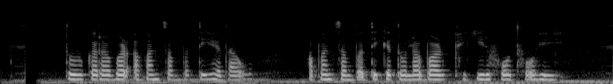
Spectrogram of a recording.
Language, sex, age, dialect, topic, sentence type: Chhattisgarhi, female, 18-24, Central, banking, statement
